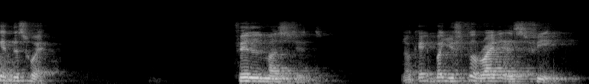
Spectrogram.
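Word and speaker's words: في المسجد: keep in mind that whenever you're reading the word fee and then Al comes afterwards you don't pronounce the long vowel you don't say feel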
